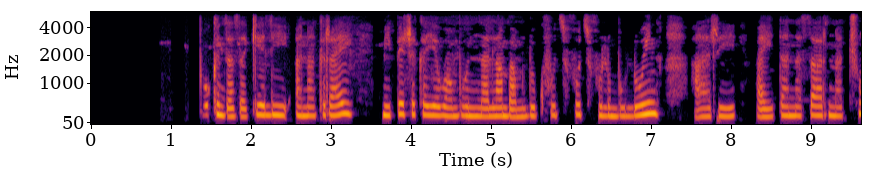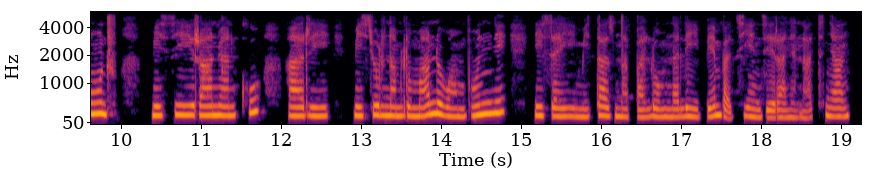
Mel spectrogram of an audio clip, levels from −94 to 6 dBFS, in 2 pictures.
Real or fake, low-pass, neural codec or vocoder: real; 5.4 kHz; none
